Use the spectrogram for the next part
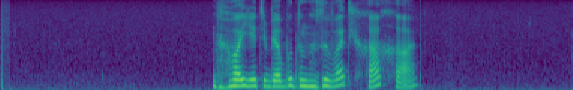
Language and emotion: Russian, positive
